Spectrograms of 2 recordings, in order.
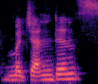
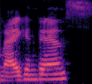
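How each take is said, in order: First: It is said with a French pronunciation. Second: It is said with an English pronunciation. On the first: "A lot of the Frankenfo- francophones will say like" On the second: "but here, most people say"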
